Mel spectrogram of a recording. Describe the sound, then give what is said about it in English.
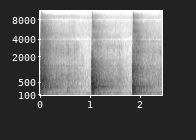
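Three loud shotgun blasts fired through a car's rear window, each a sharp crack followed by a long decaying tail, spaced roughly a second apart with no voices. “Shooting out the rear window toward my direction. Deputies ducked for cover behind trees. They just busted out the window in the back. Stand by. Female has a shotgun in her hand.”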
